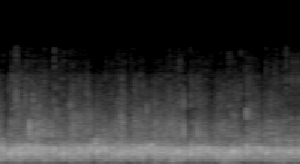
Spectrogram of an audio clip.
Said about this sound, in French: Applaudissez très fort pour lui, s'il vous plaît.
